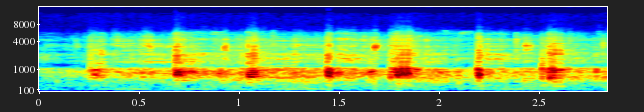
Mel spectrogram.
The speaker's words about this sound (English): Remember the sound of the milkman leaving the milk and good fresh cream?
